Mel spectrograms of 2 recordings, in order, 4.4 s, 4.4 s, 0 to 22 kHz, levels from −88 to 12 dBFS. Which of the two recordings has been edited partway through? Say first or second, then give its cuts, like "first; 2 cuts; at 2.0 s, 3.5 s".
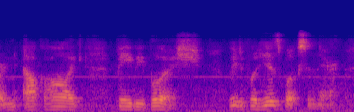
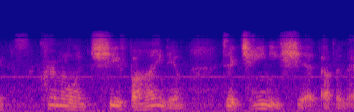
second; 1 cut; at 2.5 s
